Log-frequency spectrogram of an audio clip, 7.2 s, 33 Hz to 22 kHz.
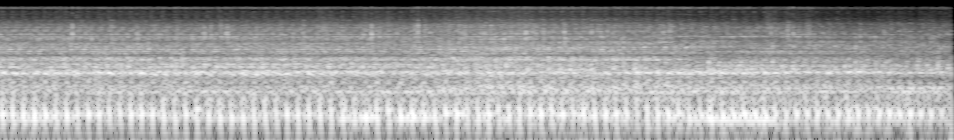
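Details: Honda Pop 100 single-cylinder at idle: a steady light clatter, roughly three ticks a second, over the exhaust beat; cause unclear.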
